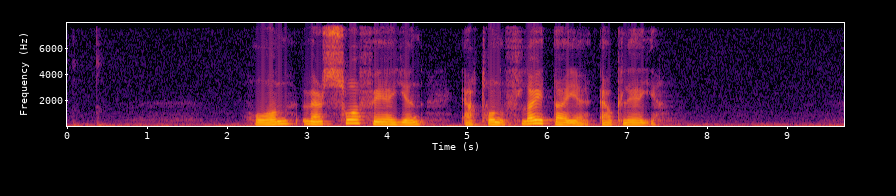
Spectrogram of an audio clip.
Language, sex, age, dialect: Faroese, female, 61+, Norðuroyggjar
